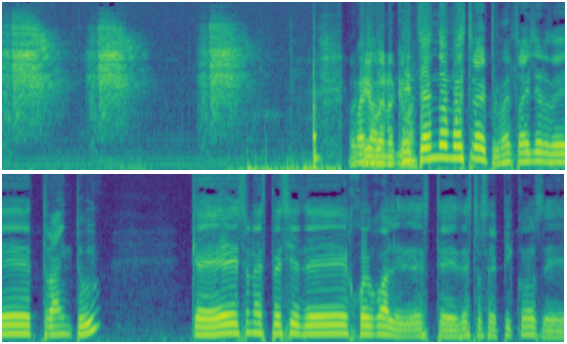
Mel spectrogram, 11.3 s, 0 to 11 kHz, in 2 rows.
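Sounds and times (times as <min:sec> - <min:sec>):
whip swung and cracked: 0:00.0 - 0:02.5
speech: 0:03.4 - 0:06.7, 0:07.5 - 0:11.2.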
